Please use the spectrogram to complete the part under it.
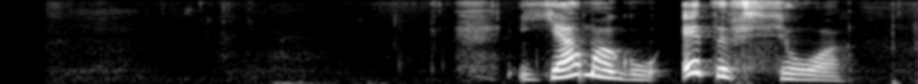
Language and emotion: Russian, positive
